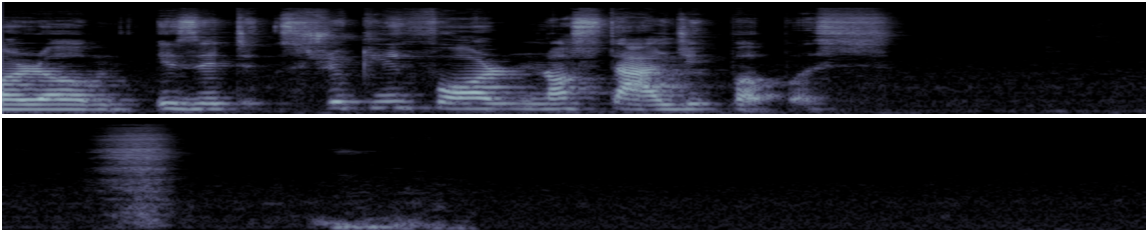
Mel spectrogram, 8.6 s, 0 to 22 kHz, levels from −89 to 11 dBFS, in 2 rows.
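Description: No technical faults can be heard in this speech recording.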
